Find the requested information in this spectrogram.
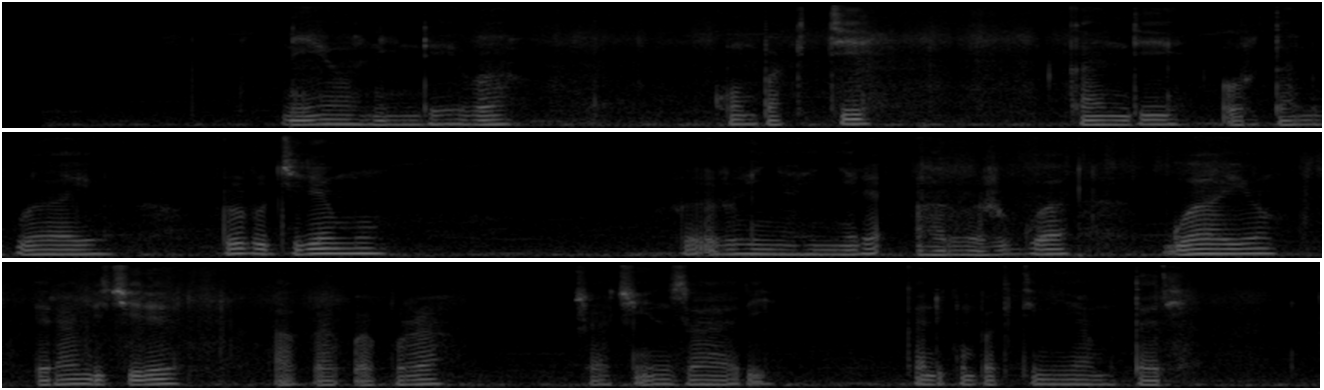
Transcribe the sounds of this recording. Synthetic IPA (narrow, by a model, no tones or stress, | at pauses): nijo̞niːnde̞ːβa | kʰoːmpaki̥ti | kʰaːndio̰ɾutaːmbiɾwaːjo | ɾuɾuɟiɾe̞mu | ɾuhiɲahiɲiɾeaɦaɾuβaʒuɡwa | ɡwaːjo̞ | eɾaːmbiciɾe̞ | a̰a̰puɾa | t͡ʃacḭːnzaːɾḭ | kaːndikuːmpaki̥tinijamutaɾi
